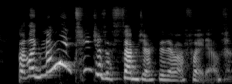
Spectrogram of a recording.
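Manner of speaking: ordinary talk, nothing marked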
